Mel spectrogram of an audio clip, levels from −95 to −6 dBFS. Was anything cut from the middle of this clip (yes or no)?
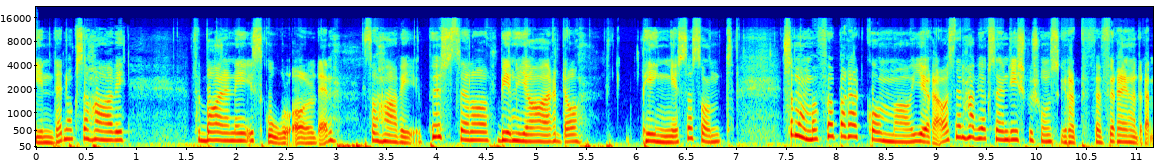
no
